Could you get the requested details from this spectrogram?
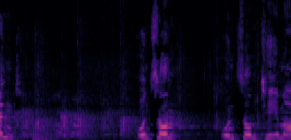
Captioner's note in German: Beifall SPD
